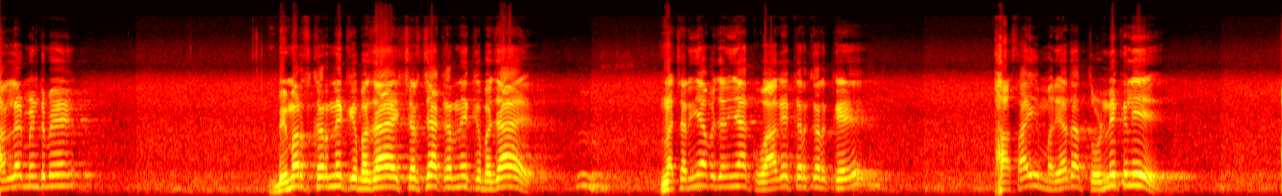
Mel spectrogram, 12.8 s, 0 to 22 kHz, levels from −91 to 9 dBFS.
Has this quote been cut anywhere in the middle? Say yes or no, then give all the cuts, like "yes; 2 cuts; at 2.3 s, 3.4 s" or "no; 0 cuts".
no; 0 cuts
